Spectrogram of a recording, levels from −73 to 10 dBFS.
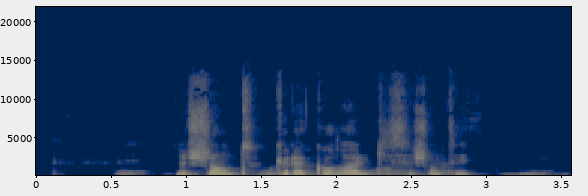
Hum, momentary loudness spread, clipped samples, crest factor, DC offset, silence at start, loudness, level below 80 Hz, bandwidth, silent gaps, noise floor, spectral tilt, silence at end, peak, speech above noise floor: none; 20 LU; under 0.1%; 20 dB; under 0.1%; 0.5 s; -28 LUFS; -60 dBFS; 14.5 kHz; none; -61 dBFS; -5.5 dB/octave; 0 s; -10 dBFS; 33 dB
